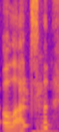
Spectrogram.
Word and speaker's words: Olhats: I tried Olhats. The H is silent, everybody, including me. – Like most of the French H.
